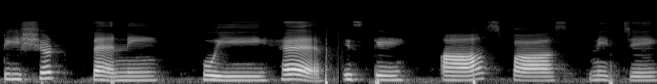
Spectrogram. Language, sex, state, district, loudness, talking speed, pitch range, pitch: Hindi, male, Punjab, Fazilka, -16 LUFS, 75 wpm, 190-230 Hz, 200 Hz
